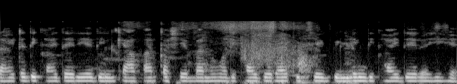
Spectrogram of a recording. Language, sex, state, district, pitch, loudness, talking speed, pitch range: Hindi, female, Bihar, Vaishali, 160 Hz, -16 LUFS, 300 wpm, 160-165 Hz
